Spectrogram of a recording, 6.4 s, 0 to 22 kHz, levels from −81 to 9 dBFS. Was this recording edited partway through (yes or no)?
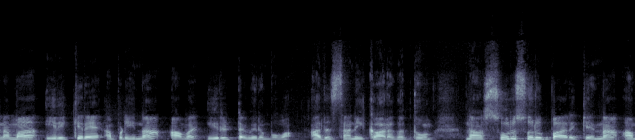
no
